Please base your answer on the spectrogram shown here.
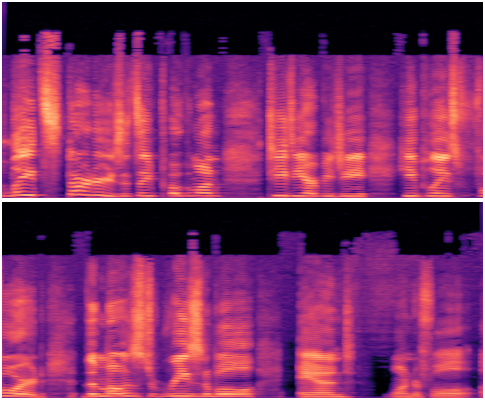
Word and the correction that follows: Fjord: And it's not how you pronounce it. – Pronounce what? Oh, Ford? Sorry, Fjord.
